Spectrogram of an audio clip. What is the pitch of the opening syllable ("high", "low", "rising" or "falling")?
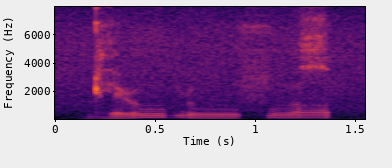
low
